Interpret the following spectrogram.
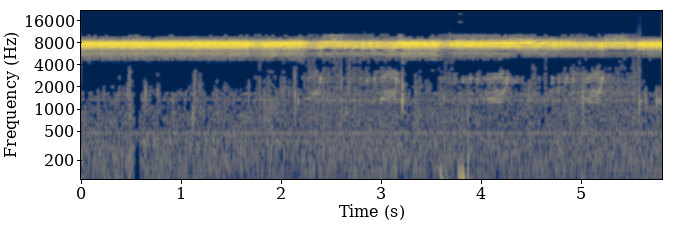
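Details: Unbroken high, hissing cicada buzz, with slight swells in loudness and a few faint warbling chirps of other animals far behind.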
